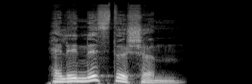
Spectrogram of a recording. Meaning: strong dative masculine/neuter singular of hellenistisch
- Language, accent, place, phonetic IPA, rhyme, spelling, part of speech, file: German, Germany, Berlin, [hɛleˈnɪstɪʃm̩], -ɪstɪʃm̩, hellenistischem, adjective, De-hellenistischem.ogg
